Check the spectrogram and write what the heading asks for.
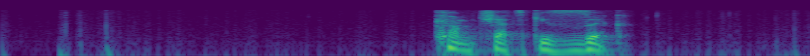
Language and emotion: Russian, angry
